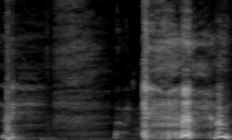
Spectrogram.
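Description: A woman coughing: one harsh cough in the second half, loudest just before the end.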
